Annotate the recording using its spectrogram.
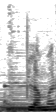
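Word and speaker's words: plumber: date and subtle okay नंबर इनका एक exception हो सकता है क्योंकि ऊपर हमने देखा प्लमर में हम बी का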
